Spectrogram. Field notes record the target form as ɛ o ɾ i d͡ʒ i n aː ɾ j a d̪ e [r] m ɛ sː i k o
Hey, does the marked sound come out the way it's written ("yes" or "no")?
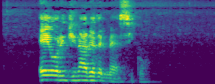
no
